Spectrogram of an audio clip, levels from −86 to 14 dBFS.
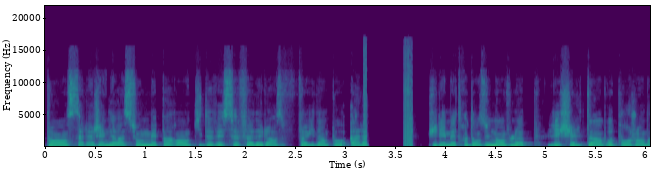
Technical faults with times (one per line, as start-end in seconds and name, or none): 0.47-0.65 lost packet rebuilt from error correction
3.19-3.67 cable pulled and plugged in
